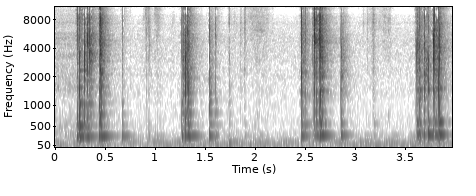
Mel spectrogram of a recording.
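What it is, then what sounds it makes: Corrugated plastic tube. A yellow, ribbed, hollow corrugated plastic tube, held horizontally, is bent, stretched and rubbed along its ridges by hands. The result is four short bursts of bright, rattling ridge clicks, each with a faint hollow ring low in the mid range, separated by quiet pauses.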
